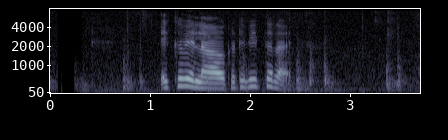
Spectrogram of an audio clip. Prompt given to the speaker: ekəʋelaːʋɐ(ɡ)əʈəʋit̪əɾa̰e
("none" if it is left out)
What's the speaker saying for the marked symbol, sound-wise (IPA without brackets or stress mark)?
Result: k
